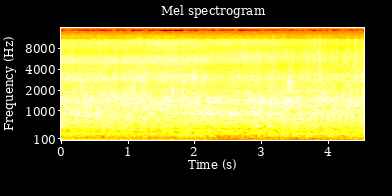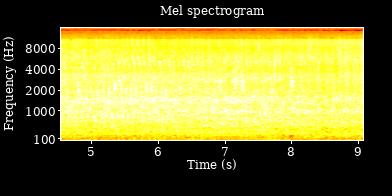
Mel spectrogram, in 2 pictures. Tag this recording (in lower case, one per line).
vehicle
speech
